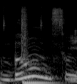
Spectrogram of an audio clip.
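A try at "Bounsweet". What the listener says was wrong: Yeah, you said sweat last time. It's sweet. Bone sweat. You said bone sweat last time.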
